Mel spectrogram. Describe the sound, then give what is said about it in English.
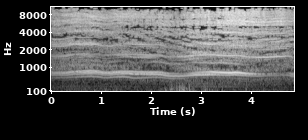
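A small drone flying over a field buzzes steadily with a high, droning whine, its pitch wavering slightly and swelling a little louder toward the end, over a faint rumble of wind. “The volunteers show me a video of a drone flying over a field.”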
